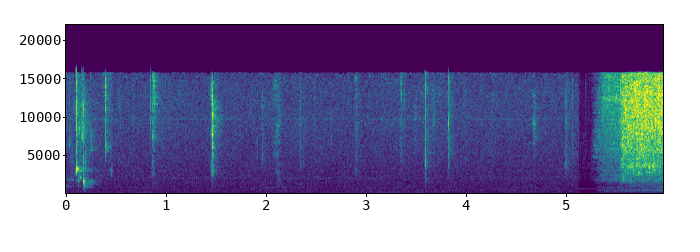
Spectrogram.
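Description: Soaked fava beans are rinsed for falafel, with soft drips and wet squishes at first, then a tap bursts on and water gushes loudly and steadily in the final second.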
